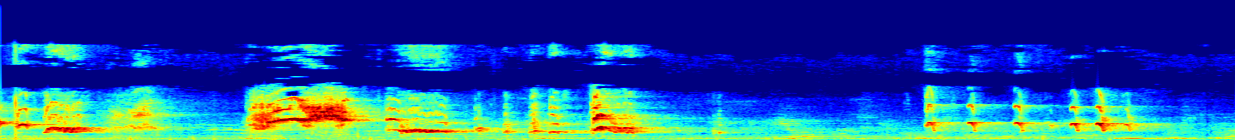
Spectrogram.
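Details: Cockatiel calling with a string of grating, wavering squawks and whistled notes, followed by a quicker set of brief, clipped chirps.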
